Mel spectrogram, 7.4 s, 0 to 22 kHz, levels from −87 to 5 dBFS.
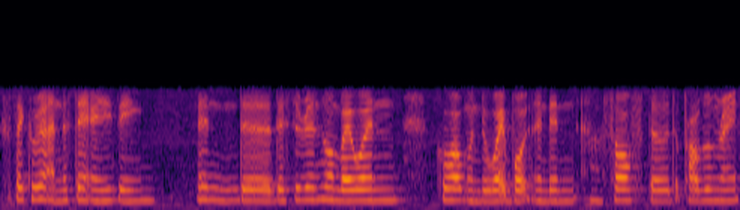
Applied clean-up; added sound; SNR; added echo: none; none; none; none.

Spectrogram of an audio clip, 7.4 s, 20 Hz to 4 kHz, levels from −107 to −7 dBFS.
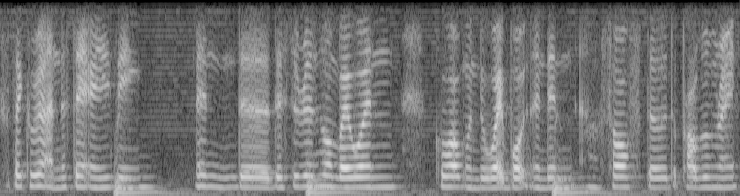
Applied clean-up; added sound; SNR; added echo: none; Guitar; 12 dB; none.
